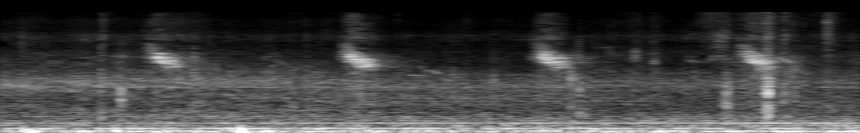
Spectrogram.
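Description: A bird calling, one short downward-sliding chirp about once a second, over a steady low hum. A single light knock about a second in.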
